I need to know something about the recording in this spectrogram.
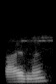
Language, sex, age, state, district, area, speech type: Hindi, male, 45-60, Uttar Pradesh, Mirzapur, rural, conversation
